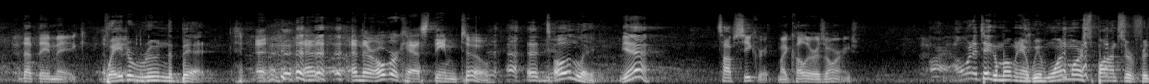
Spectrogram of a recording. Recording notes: Live From WWDC 2014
